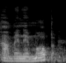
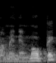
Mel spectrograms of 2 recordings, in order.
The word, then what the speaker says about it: Amenemope: con la sabiduría egipcia, Amenemop, acuérdense, o Amenemope, como quieran pronunciarlo.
